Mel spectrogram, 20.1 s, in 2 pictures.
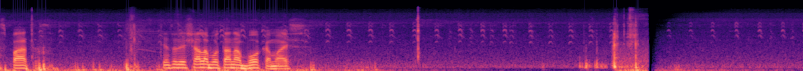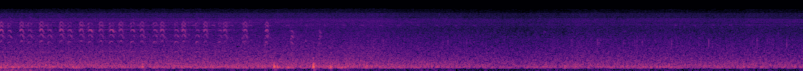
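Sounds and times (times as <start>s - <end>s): small birds chirping: 0.1s - 7.7s, 8.3s - 14.3s.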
